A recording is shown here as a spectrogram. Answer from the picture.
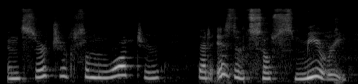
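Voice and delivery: loud indignant accusation; angry Lorax. Acted. Lorax rails at the Once-ler over the glop, loud and indignant. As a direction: rail at him for the pollution.

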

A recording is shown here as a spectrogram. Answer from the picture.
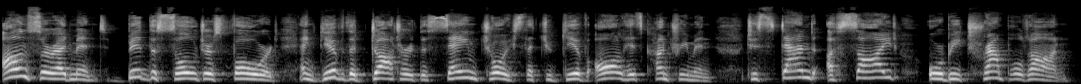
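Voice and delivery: loud, high angry orders; fierce urging. Acted. Randolph urging the governor to march, loud and fierce. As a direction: push the governor to trample him. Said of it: "cried Edward Randolph fiercely".

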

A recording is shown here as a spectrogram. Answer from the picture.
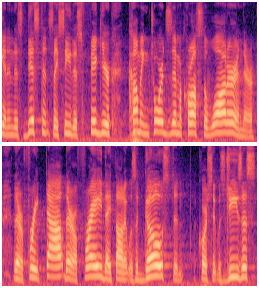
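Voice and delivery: normal talking voice

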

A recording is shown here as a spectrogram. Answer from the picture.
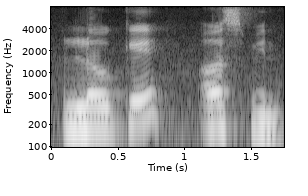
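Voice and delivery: "লোকে অস্মিন" slow, a break between the words; broken-up pronunciation. Shown as a demonstration. Teacher revisits the broken-up verse, slow "লোকে অস্মিন". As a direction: say "লোকে অস্মিন" split and drawn out. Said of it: "খেয়াল করুন উচ্চারণটা কেমন হচ্ছে".

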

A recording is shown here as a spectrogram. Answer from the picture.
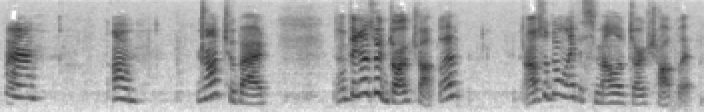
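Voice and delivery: talking between bites; chewing while talking. Real, not acted. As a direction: mouth full of chocolate. Seen 1: Bites chocolate at -5 and +7; chews while talking throughout.

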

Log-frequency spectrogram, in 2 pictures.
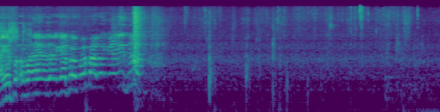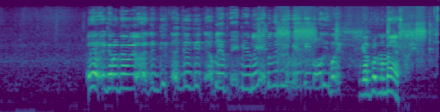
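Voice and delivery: laughing, stammering cartoon-pig voice; Porky Pig stutter. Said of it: "Come on, Porky Pig".

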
